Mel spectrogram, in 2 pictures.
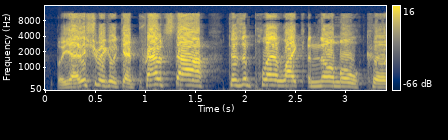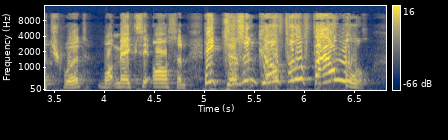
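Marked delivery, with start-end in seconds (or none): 5.0-6.7 high, drawn-out cry of surprise; stunned high exclamation, stretched out; real astonishment. Real, not acted. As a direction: react in amazement as the play unfolds. Streamer startled by a play.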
